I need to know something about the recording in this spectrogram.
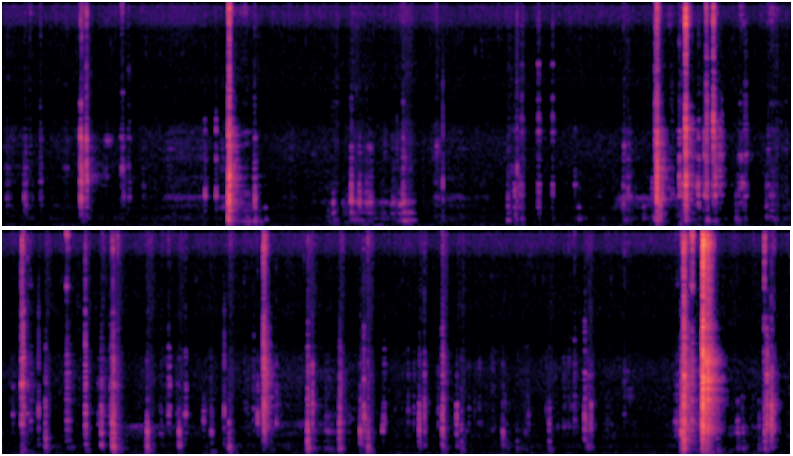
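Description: Small plastic model train parts click and tap together in someone's hands.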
